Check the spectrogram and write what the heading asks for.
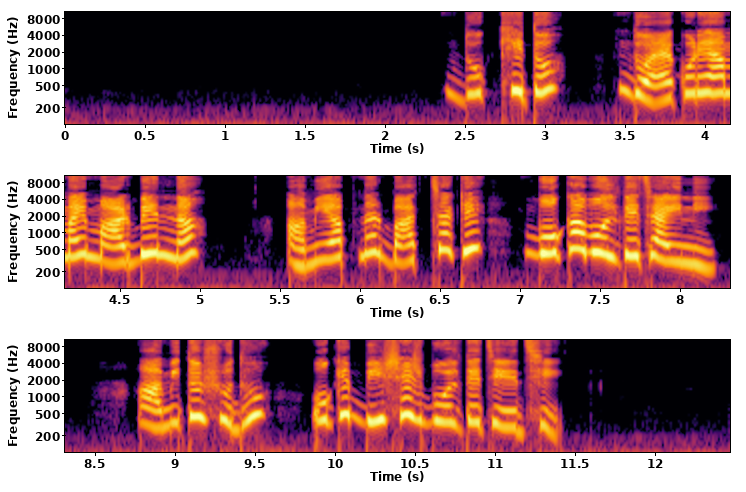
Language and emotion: Bengali, fearful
